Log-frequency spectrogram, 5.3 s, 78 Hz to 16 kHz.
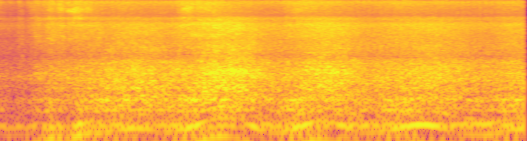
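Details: Nissan R31 RB30 inline-six petrol engine that had sat a long time, suspected gummed up. It idles rough and stumbles on throttle blips with a gurgly, uneven misfire before the spark plugs are checked.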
